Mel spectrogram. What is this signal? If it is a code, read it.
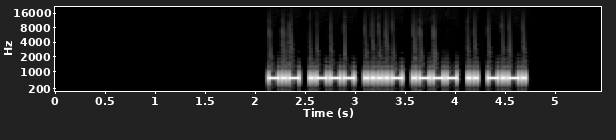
Morse code, heard as a keyed tone, about 36 wpm, 700 Hz. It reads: KJ4JIC
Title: USA Call Signs - 6 Characters - 35wpm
